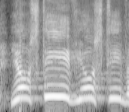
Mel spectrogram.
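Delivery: loud, high call across the street. Retold or imitated. Friend calling across the block, loud high shout. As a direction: shout his name from far down the block.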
